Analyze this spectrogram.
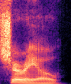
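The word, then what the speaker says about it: xiao: area on the map shiao pronounced Sho kinda is different from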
